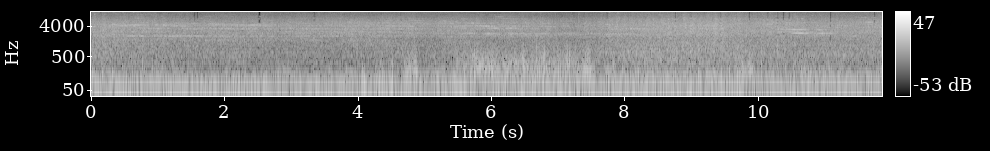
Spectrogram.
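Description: Autorack freight cars rolling past close by: steady rumble and clatter of steel wheels on the rails, with faint high-pitched squeals now and then.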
